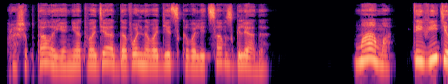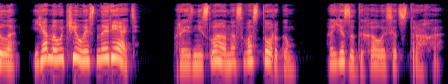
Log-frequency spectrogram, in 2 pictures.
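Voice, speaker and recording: A woman reading first-person narration for an audiobook in a steady, even storytelling manner, on a close microphone. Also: on the low side, no echo.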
